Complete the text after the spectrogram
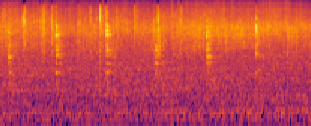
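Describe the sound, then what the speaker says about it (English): A ribeye steak sizzles steadily in a hot pan as it is spoon-basted, with a constant frying hiss and small scattered crackles and pops close up. "we're just gonna baste so that we have flavor, more flavor onto the steak"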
